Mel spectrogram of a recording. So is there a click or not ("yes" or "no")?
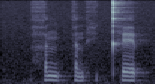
no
